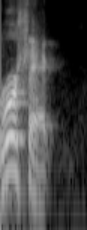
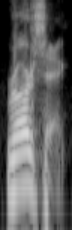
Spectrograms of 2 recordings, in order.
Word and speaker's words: Rorschach: The Rosark, yeah, or was it Rosark? Rosarch. I can't even say it. I used to know how to say it. It's a weird name. – Oh, Rorschach. – Rorschach. There you go.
